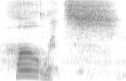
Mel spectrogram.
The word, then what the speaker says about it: Hurwitz: the one who said who said it and pronounced it correctly it is it is justin hurwitz your final question is gonna come in musicals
